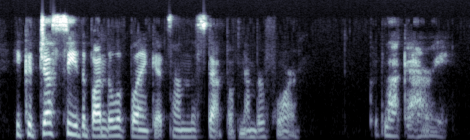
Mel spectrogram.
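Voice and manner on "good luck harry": soft, quiet murmur under the breath. Reading aloud a quiet goodbye to a baby: murmured. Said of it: "he murmured".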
